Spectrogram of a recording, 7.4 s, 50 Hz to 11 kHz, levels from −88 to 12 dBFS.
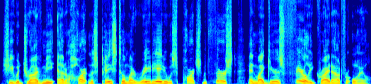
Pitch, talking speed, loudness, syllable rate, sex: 170 Hz, 185 wpm, -17 LUFS, 4.2 syllables/s, male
